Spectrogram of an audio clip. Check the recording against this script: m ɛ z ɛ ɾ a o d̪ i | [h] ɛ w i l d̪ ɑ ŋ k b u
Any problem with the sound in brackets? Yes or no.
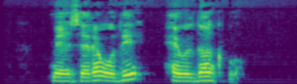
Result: no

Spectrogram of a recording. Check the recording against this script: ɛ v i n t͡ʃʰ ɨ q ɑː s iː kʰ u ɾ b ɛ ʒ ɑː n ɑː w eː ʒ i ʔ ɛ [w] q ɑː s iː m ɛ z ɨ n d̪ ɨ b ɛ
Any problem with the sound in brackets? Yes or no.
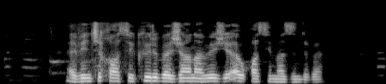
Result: no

